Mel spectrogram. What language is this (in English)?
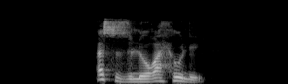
Kabyle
